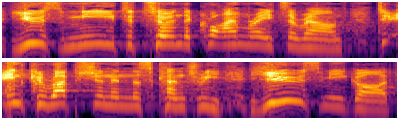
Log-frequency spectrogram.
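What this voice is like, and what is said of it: Excited shouting. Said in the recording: “I'm getting very excited. I'm sorry if I'm shouting”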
